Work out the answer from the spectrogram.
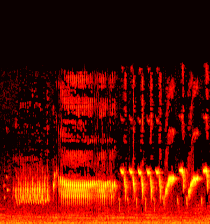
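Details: Canary song used as a tutor recording for training other canaries, a long continuous performance: a fast buzzy trill, then a longer rapid rattling trill, then a series of sharp down-slurred whistled notes repeated about every quarter second.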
